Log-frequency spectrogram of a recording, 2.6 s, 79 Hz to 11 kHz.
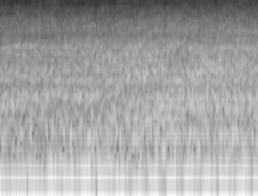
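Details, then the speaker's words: Big diesel truck with 7-inch exhaust pipes, described as suited to the "5 EK" engine. Deep, steady low rumble with an even rhythm and no knocks or misses; idling cleanly and sounding good. "Yeah, David, it does sound really good. Those uh those are 7in pipes and uh I think they're perfect for the 5 EK. The sound is good."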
